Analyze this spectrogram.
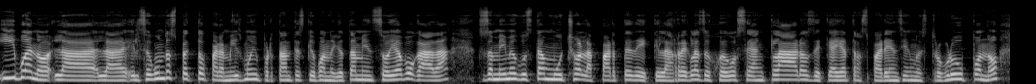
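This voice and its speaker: In a dry, close recording with no echo, a woman with a plain, everyday voice talks at a fairly quick pace with hardly any pauses, fairly even intonation and very even loudness. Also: medium pitch for a woman. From Oaxaca, Mexico. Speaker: lawyer and writers' group board member. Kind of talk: radio interview.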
